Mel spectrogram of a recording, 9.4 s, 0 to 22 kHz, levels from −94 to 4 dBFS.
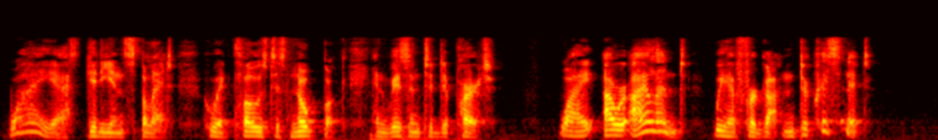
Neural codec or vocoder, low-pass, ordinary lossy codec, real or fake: none; 7.2 kHz; MP3, 64 kbps; real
